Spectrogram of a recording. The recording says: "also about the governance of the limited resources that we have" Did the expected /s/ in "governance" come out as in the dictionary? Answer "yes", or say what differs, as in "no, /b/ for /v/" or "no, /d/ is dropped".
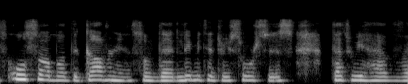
yes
